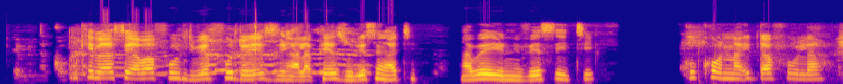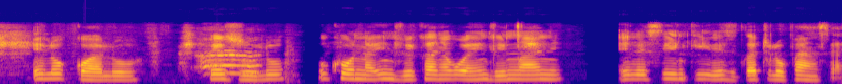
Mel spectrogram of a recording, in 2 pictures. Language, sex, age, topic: North Ndebele, male, 18-24, education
